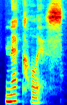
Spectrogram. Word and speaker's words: necklace: This A is pronounced as an I. Necklace.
